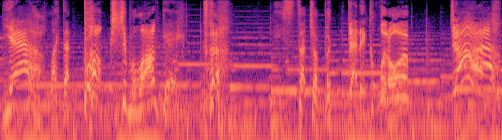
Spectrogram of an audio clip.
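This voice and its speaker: A woman's voice: very high-pitched, wildly swooping pitch, slow, music in the background, heavily acted. A woman voicing a tiny, boastful little male dragon lord with a blustering, theatrical manner. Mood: scornful. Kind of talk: video game voice acting. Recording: game score playing behind.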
